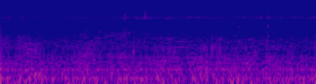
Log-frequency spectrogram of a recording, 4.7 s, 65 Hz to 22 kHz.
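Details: Purring from an 11-week-old white kitten, indoors after waking from a nap and playing with fingers; a steady low rumble throughout with faint clicks and rustles.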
